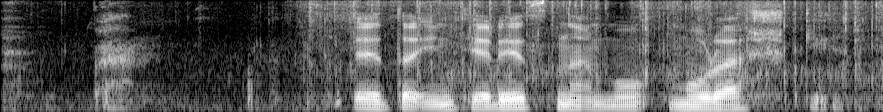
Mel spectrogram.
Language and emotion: Russian, neutral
